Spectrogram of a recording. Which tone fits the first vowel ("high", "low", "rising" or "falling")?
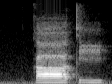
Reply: low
